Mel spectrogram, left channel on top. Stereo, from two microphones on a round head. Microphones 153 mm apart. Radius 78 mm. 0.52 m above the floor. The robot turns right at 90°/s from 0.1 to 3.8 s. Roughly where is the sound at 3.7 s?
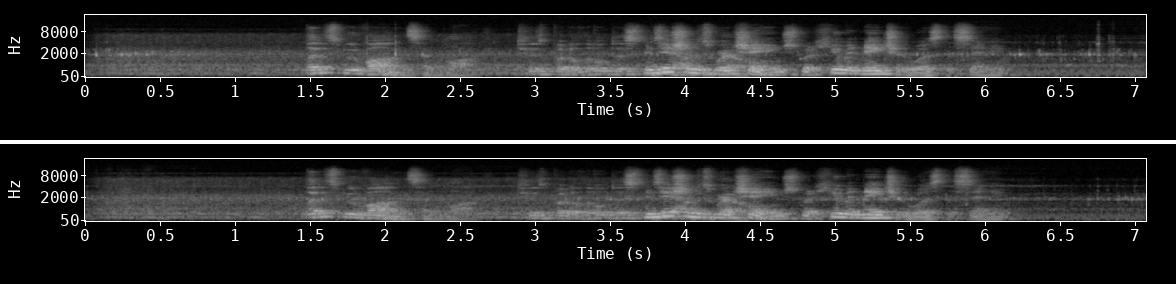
Centre.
